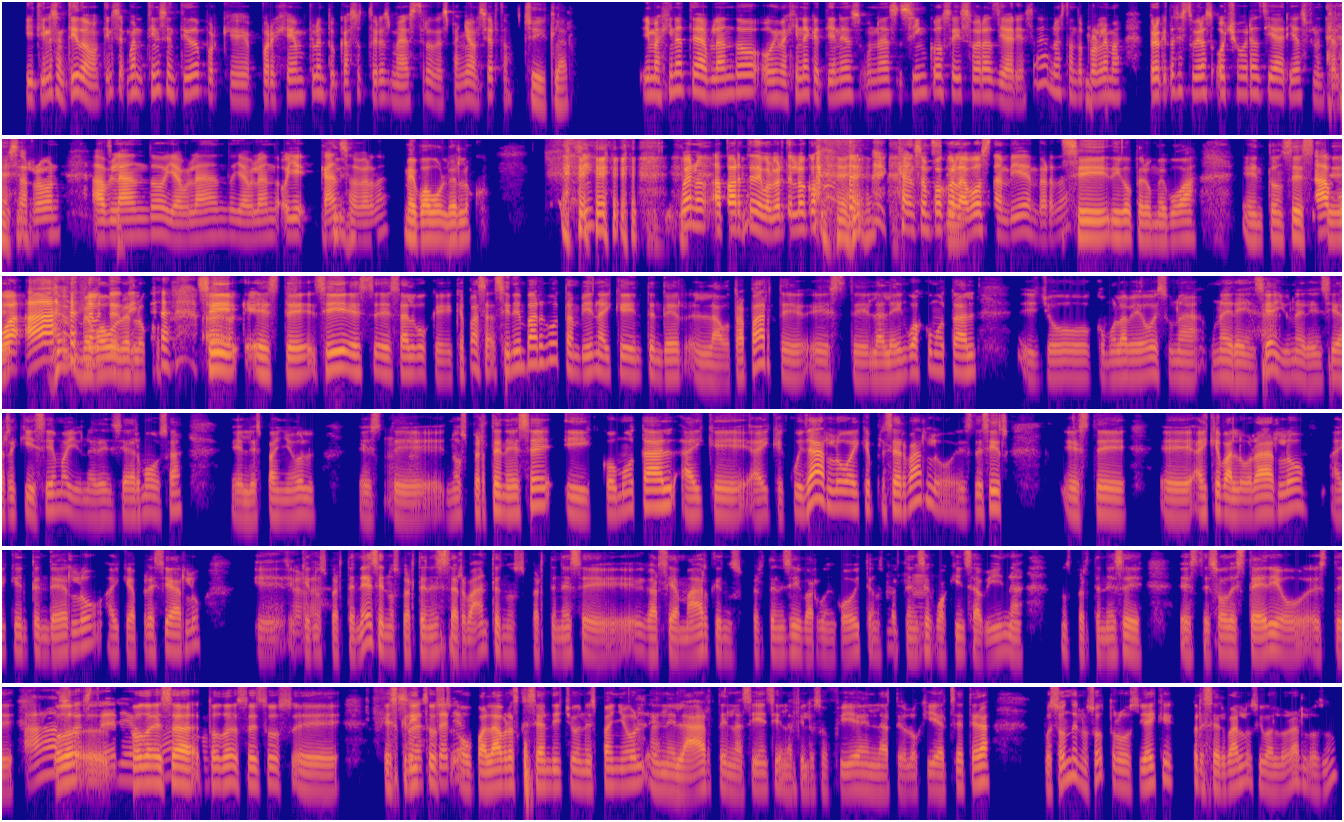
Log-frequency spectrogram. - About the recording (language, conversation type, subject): Spanish, podcast, ¿Cómo haces para que los jóvenes no olviden su lengua materna?
- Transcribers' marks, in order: chuckle; chuckle; "voy a" said as "voa"; laugh; "voy a" said as "voa"; chuckle; "voy a" said as "voa"; chuckle; laugh; chuckle; other background noise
